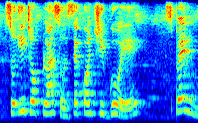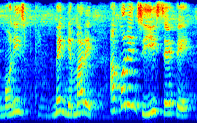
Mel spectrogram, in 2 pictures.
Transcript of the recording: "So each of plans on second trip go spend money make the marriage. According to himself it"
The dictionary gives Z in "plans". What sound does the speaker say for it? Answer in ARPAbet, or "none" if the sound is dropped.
S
